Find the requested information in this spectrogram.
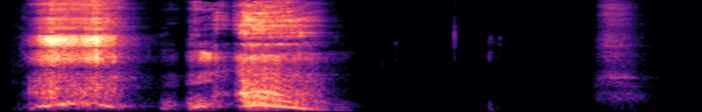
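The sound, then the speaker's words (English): Someone hawking up a loogie from the throat: a couple of harsh, raspy bursts with a groaning voiced edge, then a faint, short breath after a pause. “first of all, I got a loogie in my throat”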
